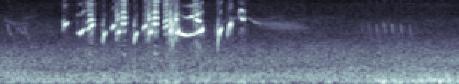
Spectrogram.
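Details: European goldfinch in nature giving a single quick phrase of rapid, liquid high twittering notes in the middle, closing with a faint drawn-out whistle that fades into quiet background.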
